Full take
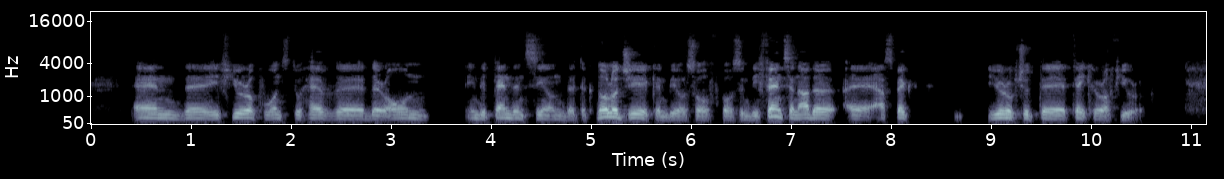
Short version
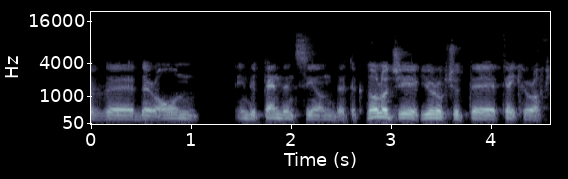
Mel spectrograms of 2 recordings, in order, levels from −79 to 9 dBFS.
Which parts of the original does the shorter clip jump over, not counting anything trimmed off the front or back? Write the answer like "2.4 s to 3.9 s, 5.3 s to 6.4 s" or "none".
5.6 s to 9.0 s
